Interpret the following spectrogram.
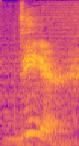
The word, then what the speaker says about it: dear: Esta palabra se pronuncia dear. Cuando tenemos dos E, se va a pronunciar como una I. Entonces esas dos E se pronuncian como I. Dear.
